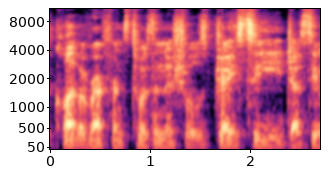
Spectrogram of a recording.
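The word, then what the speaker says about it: Djesse: reference to his initials JC Jesse with a silent D is pronounced like JC okay so it's JC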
